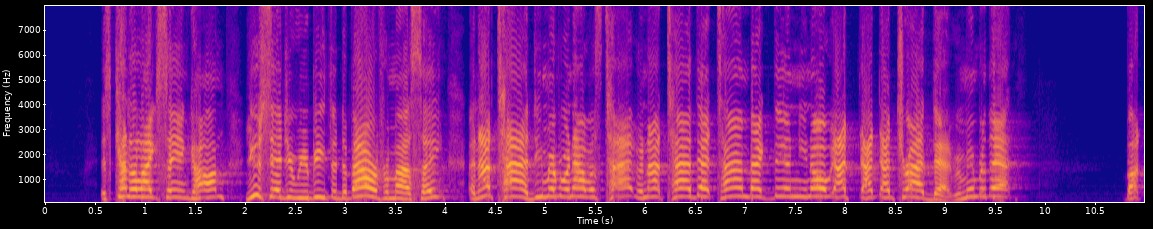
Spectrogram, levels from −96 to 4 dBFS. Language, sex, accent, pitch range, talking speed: English, male, American, 275-335 Hz, 240 wpm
